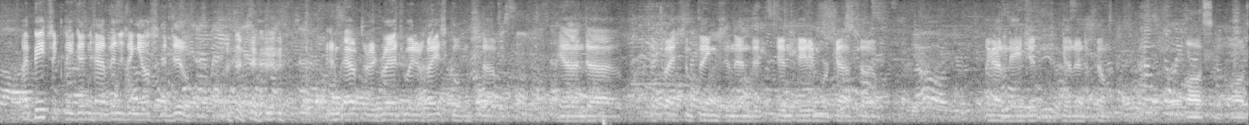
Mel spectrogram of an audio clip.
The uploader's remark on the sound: Live From Pittsburgh's Horror Realm Con 2023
